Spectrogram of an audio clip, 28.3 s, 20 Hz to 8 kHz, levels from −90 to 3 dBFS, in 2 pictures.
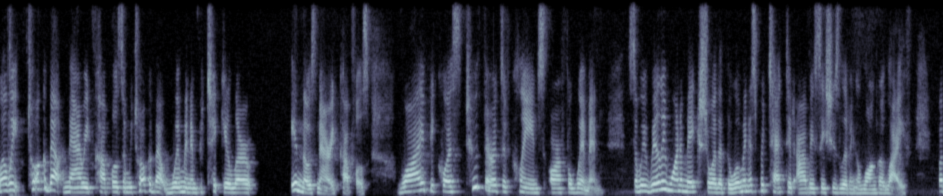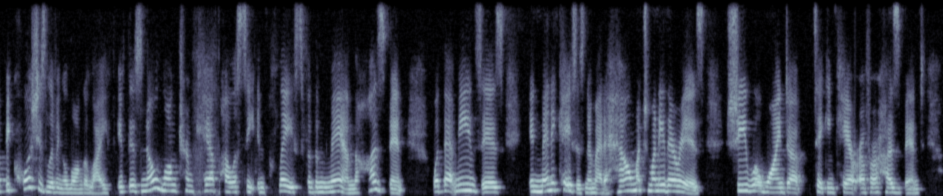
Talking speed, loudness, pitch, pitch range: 185 wpm, -19 LUFS, 205 Hz, 185-245 Hz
